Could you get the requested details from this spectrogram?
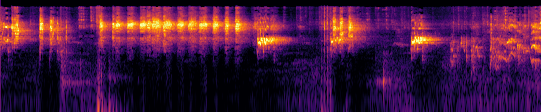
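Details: Budgerigars chirping: a stretch of rapid, buzzy pulsed chatter, then separate sharp chirps and squawks with brief gaps and some clicking sounds.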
